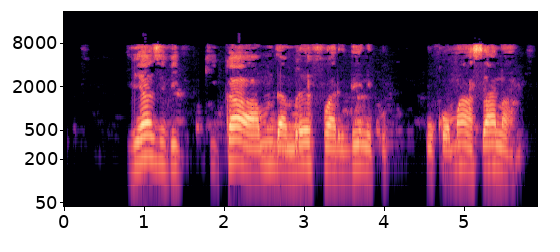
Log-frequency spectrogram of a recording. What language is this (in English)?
Swahili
